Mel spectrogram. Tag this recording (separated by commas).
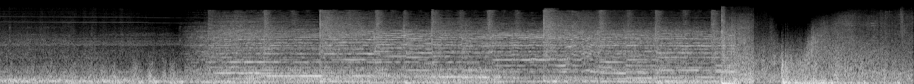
Music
